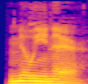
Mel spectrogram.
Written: millionaire

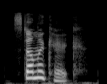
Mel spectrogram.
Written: stomachache

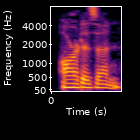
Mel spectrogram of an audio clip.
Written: artisan

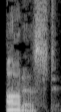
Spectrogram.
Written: honest

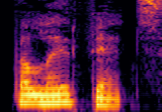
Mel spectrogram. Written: the lid fits

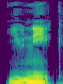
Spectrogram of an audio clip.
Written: unique

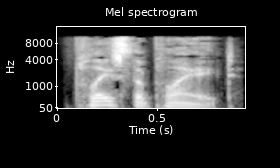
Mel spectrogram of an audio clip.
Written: place the plate

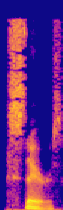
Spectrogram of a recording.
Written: stairs

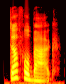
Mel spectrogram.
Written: duffel bag

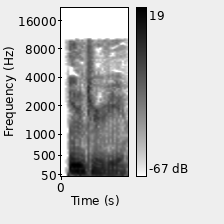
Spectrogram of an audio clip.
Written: interview

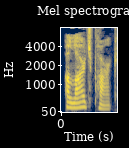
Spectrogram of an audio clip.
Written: a large park

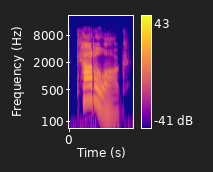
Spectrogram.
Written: catalog

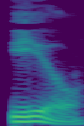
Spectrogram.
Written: eel

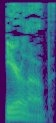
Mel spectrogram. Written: earlobe

